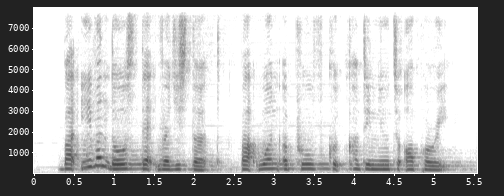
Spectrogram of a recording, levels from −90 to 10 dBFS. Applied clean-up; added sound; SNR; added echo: neural separator model SepFormer DNS4.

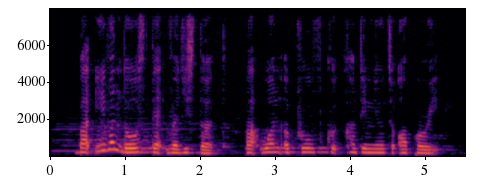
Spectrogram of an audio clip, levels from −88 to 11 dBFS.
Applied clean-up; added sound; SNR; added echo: classical method WPE with log-MMSE.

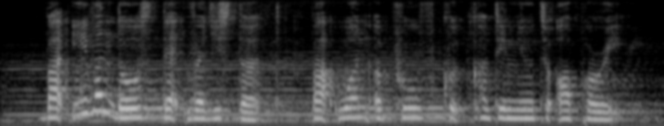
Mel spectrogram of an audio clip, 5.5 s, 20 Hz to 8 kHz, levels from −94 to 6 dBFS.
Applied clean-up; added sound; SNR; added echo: none; Bowed string instrument; 20 dB; reverberation time 2.4 s.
